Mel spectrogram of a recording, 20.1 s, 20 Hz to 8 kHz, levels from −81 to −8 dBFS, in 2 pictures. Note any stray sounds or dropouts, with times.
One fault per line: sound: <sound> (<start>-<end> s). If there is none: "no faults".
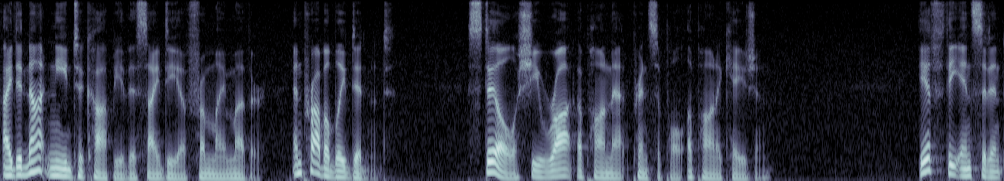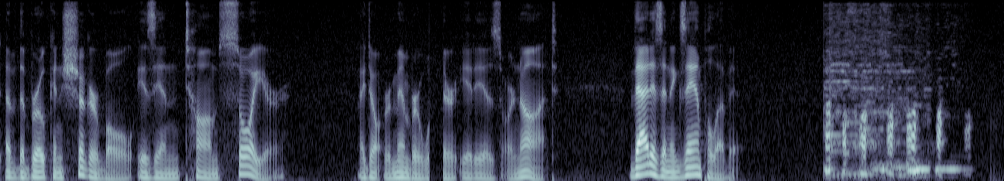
sound: dropout (14.3-14.5 s)
sound: laugh (18.3-19.8 s)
